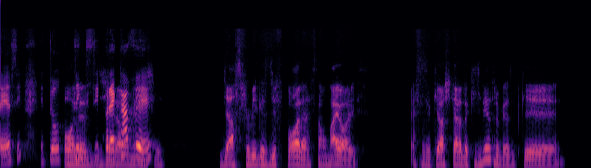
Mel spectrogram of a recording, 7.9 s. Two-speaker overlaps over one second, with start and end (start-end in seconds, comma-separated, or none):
0.8-2.1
